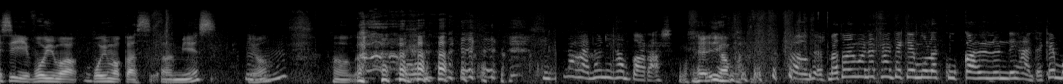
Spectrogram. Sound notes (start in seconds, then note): 3.5 laughter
